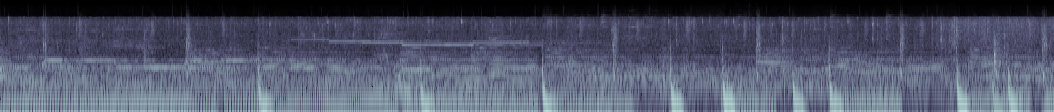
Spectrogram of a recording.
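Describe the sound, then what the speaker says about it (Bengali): Onions frying in a pan for an egg and eggplant curry, a dense, continuous close sizzle full of crackling pops and occasional light metal clinks. "পেঁয়াজগুলো দেখুন ভাজা হয়ে গিয়েছে।"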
